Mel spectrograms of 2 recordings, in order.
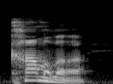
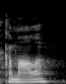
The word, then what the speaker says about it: Kamala: but I have been saying her name wrong for pretty much all of that time. So it's Kamala Harris, and I'm pretty embarrassed. But anyway. – You mean it's not Kamala or Kamala? – Or Kamala. Yeah. So yeah, I'm going to probably. – It's like the punctuation. I've been saying it wrong too. – Right. It's not the black version of Pamela.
